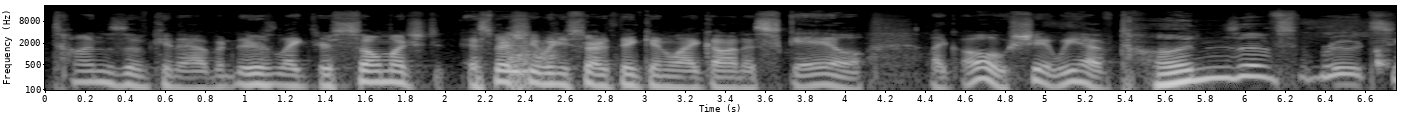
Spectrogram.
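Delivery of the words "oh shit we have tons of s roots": surprised. Pretend. Imagined realization about roots.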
